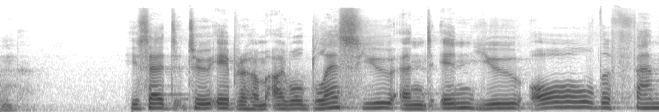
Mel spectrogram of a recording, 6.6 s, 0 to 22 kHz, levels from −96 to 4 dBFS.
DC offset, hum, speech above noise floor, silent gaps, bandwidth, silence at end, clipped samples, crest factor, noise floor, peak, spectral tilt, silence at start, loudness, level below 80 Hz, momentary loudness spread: under 0.1%; none; 42 dB; none; 16.5 kHz; 0 s; under 0.1%; 18 dB; -71 dBFS; -12 dBFS; -6 dB/octave; 0 s; -30 LUFS; -70 dBFS; 6 LU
